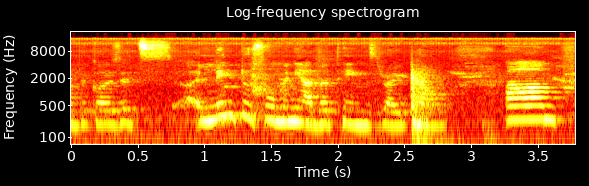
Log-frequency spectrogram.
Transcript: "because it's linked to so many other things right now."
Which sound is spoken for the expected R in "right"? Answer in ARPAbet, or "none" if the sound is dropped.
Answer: R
